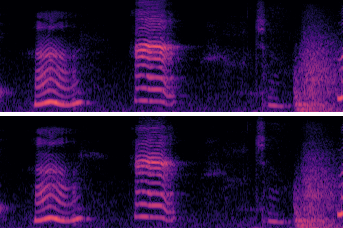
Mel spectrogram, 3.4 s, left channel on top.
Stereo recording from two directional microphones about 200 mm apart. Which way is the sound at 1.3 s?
10° left (ahead or behind).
